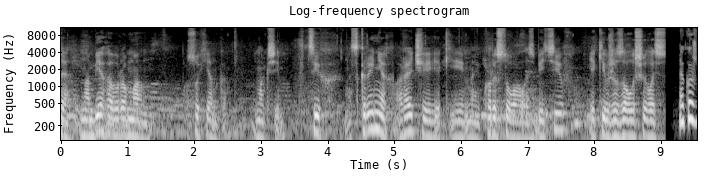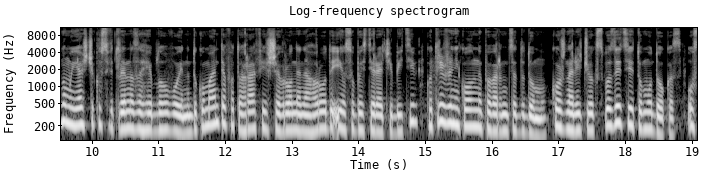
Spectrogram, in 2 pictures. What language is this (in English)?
Ukrainian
